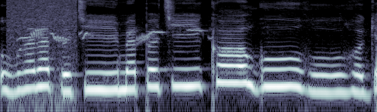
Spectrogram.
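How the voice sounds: Just a natural reading voice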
